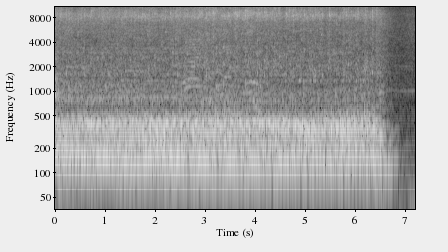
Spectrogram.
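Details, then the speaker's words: Texas Speed shop truck, running on an old tractor battery with some oil in the engine: took a while to crank, then fires to a strong, even idle with a steady low rumble, no knocks or misses; sounds healthy; oil pressure unchecked. "Hey, she fired up. Did fire up though. Took a little bit to crank to start it, but I think it sounds healthy."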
